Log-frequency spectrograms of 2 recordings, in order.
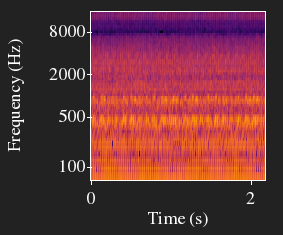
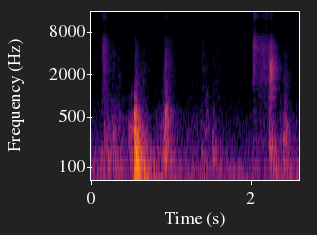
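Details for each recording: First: Lada Granta engine after repair for ringing and knocking, reassembly complete: steady, even idle with smooth low hum, no ringing or knocking; engine running normally. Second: Lada Granta 8-valve: after a quiet start the engine idles with a steady metallic knock and ringing, about four beats a second; no piston-to-head contact seen, later most likely traced to skewed connecting rods, with piston wear on cylinders 1 and 3.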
